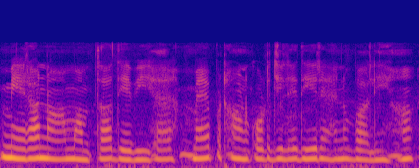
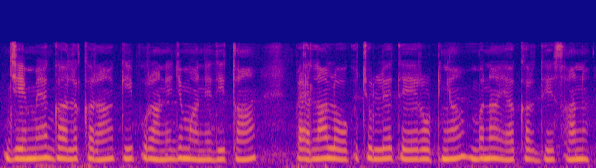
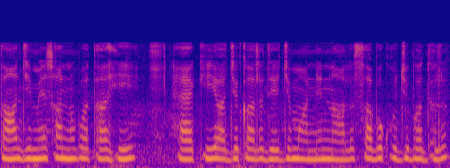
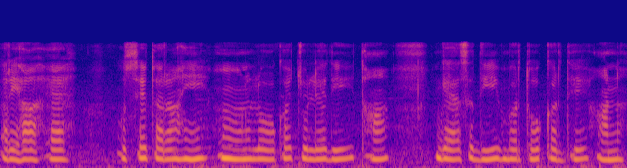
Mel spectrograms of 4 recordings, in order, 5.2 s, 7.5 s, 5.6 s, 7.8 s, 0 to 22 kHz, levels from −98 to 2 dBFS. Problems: background sounds at intervals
